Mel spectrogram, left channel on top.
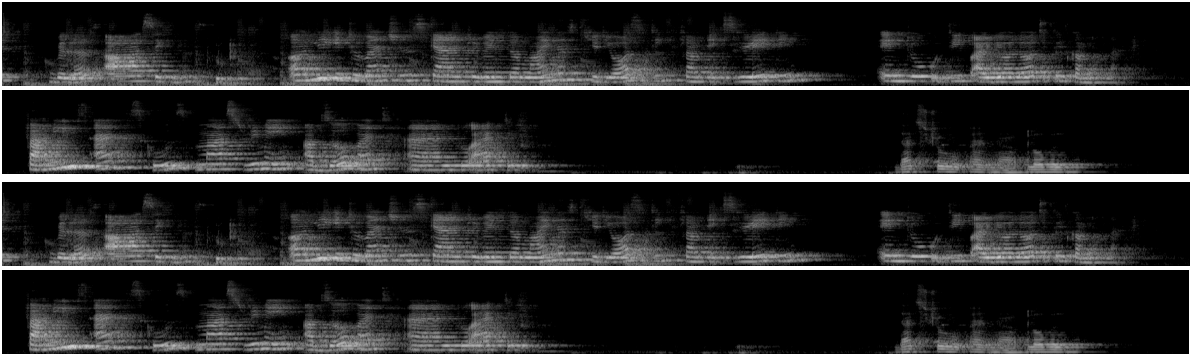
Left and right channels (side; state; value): both; identical; correlation 1.00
